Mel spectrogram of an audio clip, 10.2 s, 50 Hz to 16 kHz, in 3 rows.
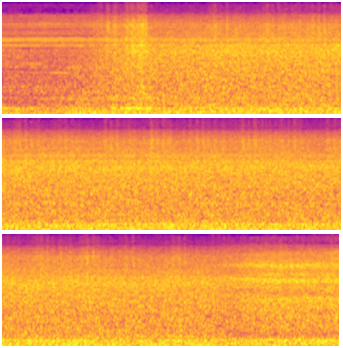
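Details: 1984 BDP (Bryant) 5-ton Model 541D three-phase outdoor heat pump in heat mode, possibly Copeland compressor at rear: brief start, then even steady low hum and fan rush, no knocks or rattles; quiet, running normally, no defrost cycle caught.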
